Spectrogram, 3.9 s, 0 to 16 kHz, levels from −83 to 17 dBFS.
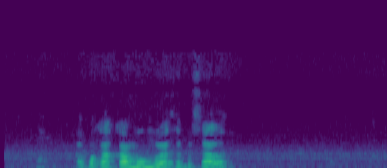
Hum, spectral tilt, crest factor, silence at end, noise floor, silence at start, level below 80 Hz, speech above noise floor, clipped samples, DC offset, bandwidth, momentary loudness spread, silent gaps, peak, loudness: none; -9 dB/octave; 20 dB; 1.6 s; -57 dBFS; 0.75 s; -56 dBFS; 34 dB; under 0.1%; under 0.1%; 10 kHz; 18 LU; none; -6 dBFS; -24 LUFS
